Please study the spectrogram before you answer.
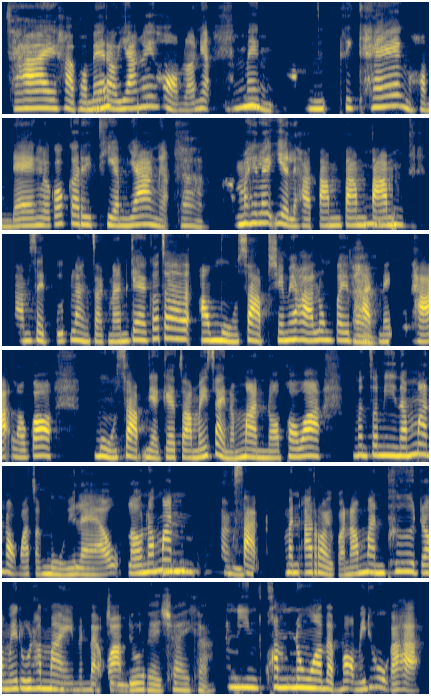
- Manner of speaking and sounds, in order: "กระเทียม" said as "กระรีเทียม"; tapping
- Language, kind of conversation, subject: Thai, podcast, อาหารหรือกลิ่นอะไรที่ทำให้คุณคิดถึงบ้านมากที่สุด และช่วยเล่าให้ฟังหน่อยได้ไหม?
